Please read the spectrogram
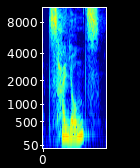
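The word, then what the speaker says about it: Zajonc: Aber das wiederum basiert auf dem Mere-Exposure-Effekt von dem Psychologen Science, das schreibt sich Zayong aber er selber hat Wert darauf gelegt, zu sagen, sein Name Science oder wie auch immer, Science rhymes with Science.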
